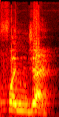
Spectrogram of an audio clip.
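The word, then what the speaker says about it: fungi: तो फंजाई, ठीक है, फंजाई बोल लो, फंगाई बोल लो, जो आपको पसंद आता है वो बोल लो, बस स्पेलिंग याद रखनी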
